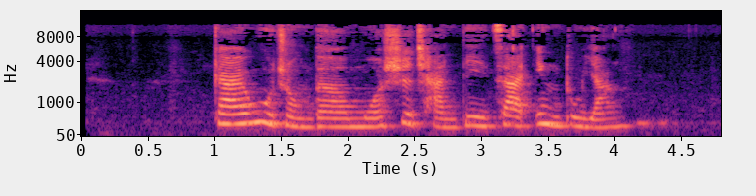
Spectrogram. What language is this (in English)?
Chinese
